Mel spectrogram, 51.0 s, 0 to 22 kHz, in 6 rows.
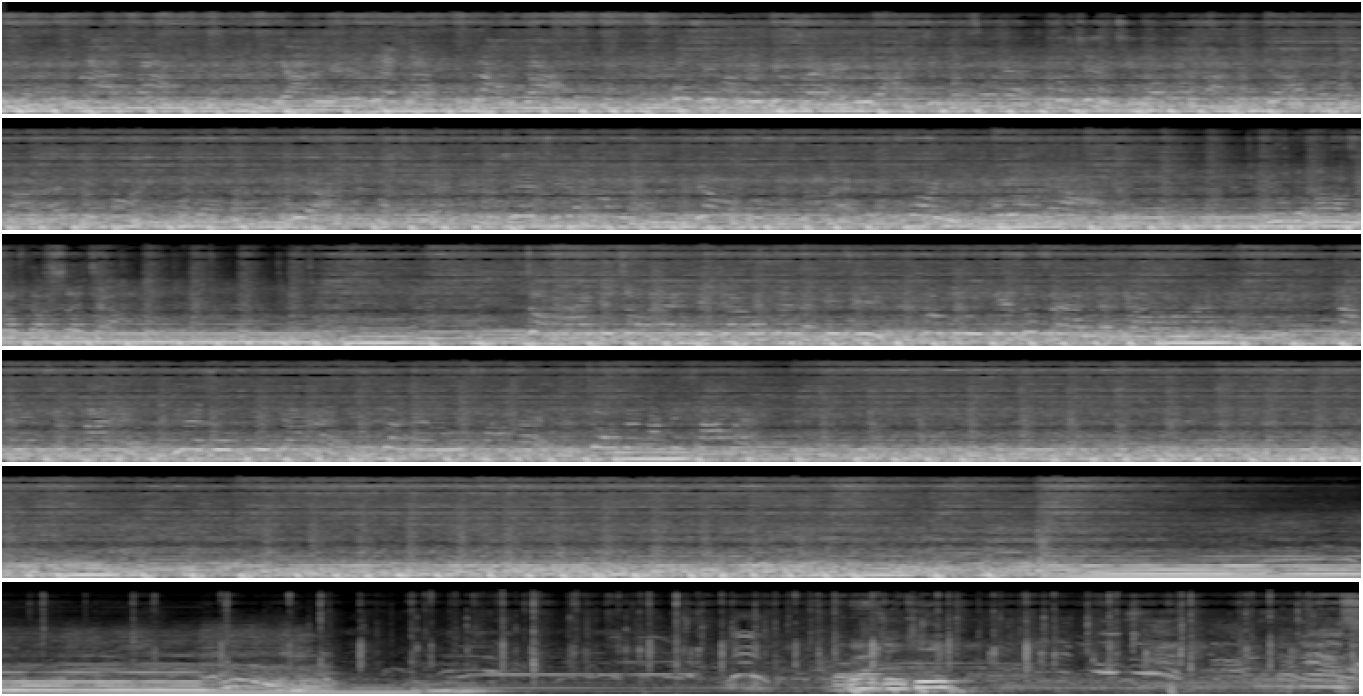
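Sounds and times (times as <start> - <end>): distorted electric guitars: 0.0 - 46.2
punk rock band playing live: 0.0 - 47.6
drums: 0.0 - 48.2.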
